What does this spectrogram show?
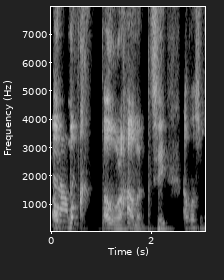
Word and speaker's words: Raman: Do I pronounce it correctly? Uh, More or less, yes, Oh, Raman.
